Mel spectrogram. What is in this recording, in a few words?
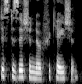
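"disposition notification", English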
